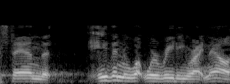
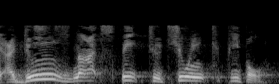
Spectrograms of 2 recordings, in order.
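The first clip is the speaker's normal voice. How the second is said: slower, higher-pitched mock German accent; imitated German accent; 6 semitones higher, slower than usual. German scholar refusing to address people who eat, imitated German accent. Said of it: "with this very deep German accent".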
